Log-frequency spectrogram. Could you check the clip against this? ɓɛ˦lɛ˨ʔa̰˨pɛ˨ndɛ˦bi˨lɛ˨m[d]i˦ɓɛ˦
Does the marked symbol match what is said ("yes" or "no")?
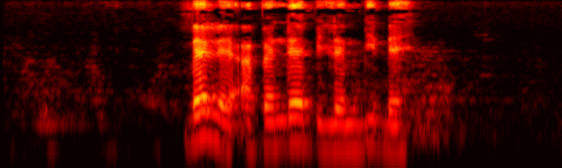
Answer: no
